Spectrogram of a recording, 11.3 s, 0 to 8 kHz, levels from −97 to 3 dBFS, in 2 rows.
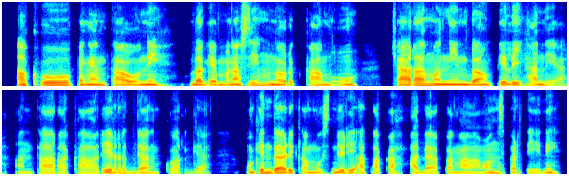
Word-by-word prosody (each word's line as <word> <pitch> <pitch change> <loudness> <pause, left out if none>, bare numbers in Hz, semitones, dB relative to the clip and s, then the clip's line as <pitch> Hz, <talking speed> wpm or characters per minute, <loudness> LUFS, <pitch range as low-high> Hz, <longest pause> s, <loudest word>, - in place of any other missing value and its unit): Aku 130 +5 +4
pengen 90 -3 +2
tahu 85 0 +1
nih, 90 +2 +1 0.2
bagaimana 85 +2 +3
sih 130 +6 -2
menurut 95 -6 +1
kamu 85 +6 -3 0.3
cara 95 +8 +5
menimbang 95 -5 +4
pilihan 95 +1 0
ya 80 -1 -8
antara 85 0 -5
karir 95 +7 -2
dan 85 -2 -4
keluarga. 85 0 -10 0.3
Mungkin 135 +5 0
dari 105 -1 +6
kamu 95 -1 -4
sendiri 100 0 -1
apakah 85 +1 -5
ada 85 -1 -2
pengalaman 85 +6 -4
seperti 95 -9 -7
ini? 95 +6 -4
90 Hz, 135 wpm, -24 LUFS, 85-100 Hz, 0.3 s, dari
